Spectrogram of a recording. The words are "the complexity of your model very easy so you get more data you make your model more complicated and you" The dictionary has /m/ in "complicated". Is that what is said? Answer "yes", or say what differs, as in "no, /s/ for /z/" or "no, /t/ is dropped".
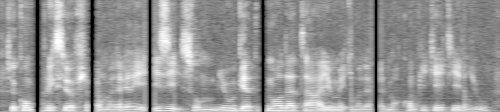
no, /m/ is dropped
